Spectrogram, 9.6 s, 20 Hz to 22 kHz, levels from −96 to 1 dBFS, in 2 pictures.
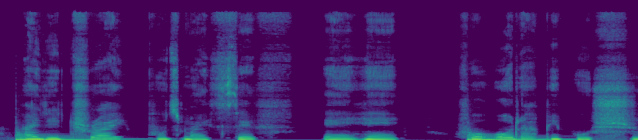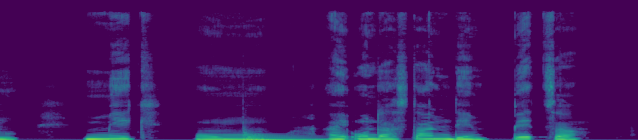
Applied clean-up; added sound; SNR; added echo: classical method spectral subtraction.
